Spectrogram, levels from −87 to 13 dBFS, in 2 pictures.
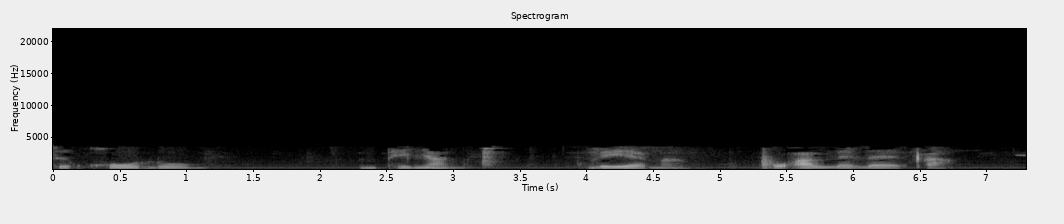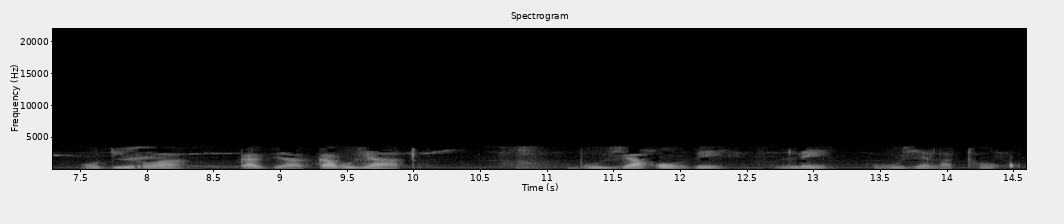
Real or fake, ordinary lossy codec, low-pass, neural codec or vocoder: real; MP3, 16 kbps; 3.6 kHz; none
